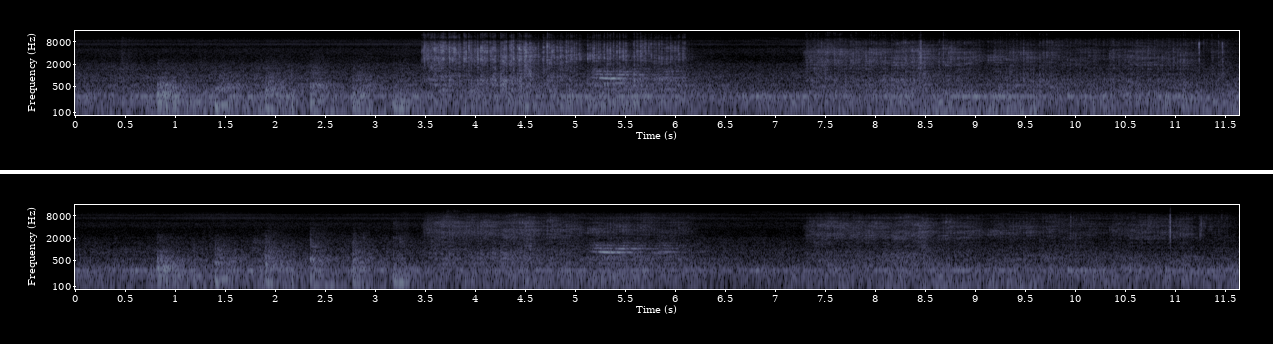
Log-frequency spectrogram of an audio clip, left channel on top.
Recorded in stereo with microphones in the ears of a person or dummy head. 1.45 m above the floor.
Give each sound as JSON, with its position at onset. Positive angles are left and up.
{"t": 0.8, "sound": "footsteps", "side_deg": -10, "distance_m": 1.9}
{"t": 3.5, "sound": "tearing paper", "side_deg": 80, "distance_m": 1.3}
{"t": 5.1, "sound": "a sliding door", "side_deg": -10, "distance_m": 3.5}
{"t": 7.3, "sound": "tearing paper", "side_deg": 30, "distance_m": 3.0}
